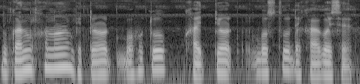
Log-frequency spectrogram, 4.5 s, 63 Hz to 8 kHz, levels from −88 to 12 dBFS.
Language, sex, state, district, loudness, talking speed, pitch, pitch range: Assamese, male, Assam, Hailakandi, -21 LUFS, 80 wpm, 125 Hz, 115-140 Hz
